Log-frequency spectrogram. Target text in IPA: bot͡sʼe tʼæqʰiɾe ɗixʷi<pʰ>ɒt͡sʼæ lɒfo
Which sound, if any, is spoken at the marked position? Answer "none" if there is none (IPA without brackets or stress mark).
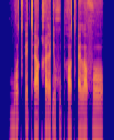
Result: pʰ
